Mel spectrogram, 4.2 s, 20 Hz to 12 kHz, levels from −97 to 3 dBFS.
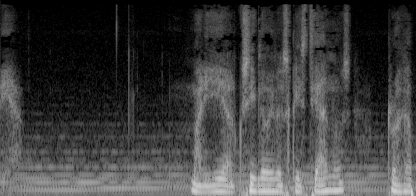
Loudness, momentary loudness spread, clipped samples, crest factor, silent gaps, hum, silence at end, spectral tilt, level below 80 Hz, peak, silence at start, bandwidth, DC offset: -25 LUFS; 17 LU; under 0.1%; 16 dB; none; none; 0 s; -7 dB/octave; -42 dBFS; -10 dBFS; 0 s; 11 kHz; under 0.1%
